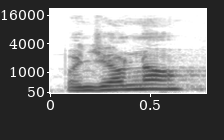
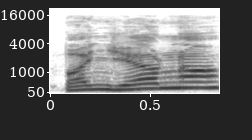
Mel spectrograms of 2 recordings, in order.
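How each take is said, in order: First: Said in the usual way. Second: Hammed-up Scottish accent, higher and louder; mock Scottish accent. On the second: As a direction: call it out in a joking fake Scottish accent. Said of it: "As said in my best Scottish accent".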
